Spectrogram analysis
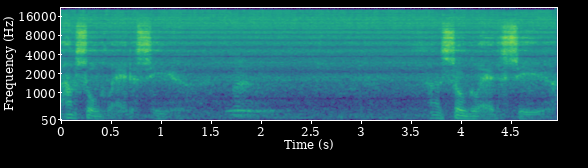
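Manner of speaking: put-on soft, slow, fragile old father's voice; frail father. Elderly father greeting his son, soft and slow.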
